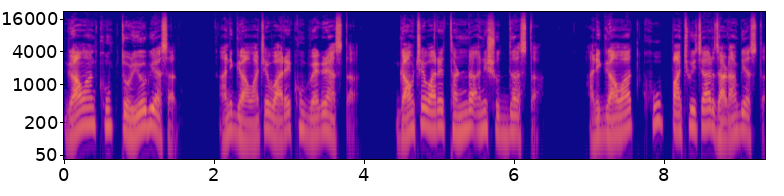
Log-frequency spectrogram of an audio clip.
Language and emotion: Goan Konkani, neutral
